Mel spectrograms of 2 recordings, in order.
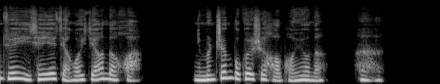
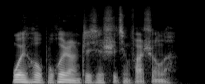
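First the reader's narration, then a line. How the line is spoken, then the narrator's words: Hesitant, flat. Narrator (Chinese): 江磊的眼神闪过犹豫，最后只是淡淡的说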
